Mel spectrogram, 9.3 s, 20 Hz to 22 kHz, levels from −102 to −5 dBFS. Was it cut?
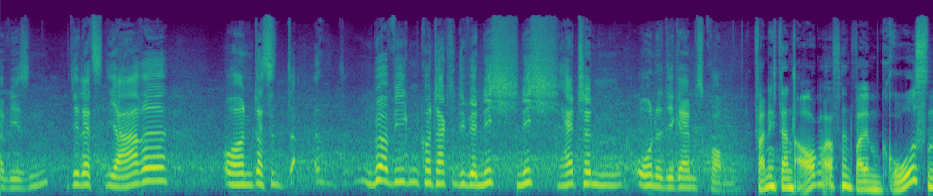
yes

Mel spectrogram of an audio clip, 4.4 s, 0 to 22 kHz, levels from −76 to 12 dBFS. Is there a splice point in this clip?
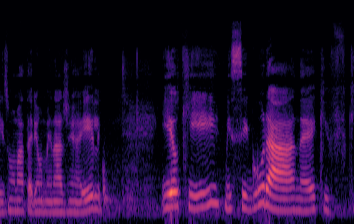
yes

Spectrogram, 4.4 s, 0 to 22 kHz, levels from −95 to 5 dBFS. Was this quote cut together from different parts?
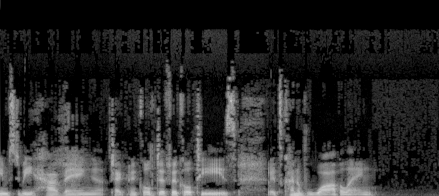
yes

